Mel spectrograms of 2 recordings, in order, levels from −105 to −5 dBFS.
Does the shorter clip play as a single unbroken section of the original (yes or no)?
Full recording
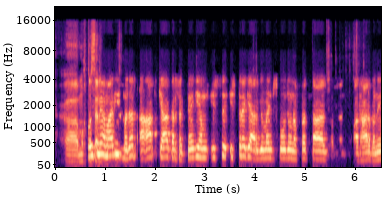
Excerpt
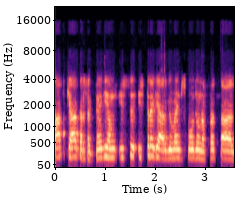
yes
